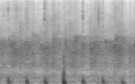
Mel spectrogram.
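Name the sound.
audience applauding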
